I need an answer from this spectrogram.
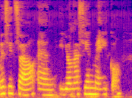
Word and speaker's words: Itzel: Sí, mi nombre se pronuncia Itzel.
